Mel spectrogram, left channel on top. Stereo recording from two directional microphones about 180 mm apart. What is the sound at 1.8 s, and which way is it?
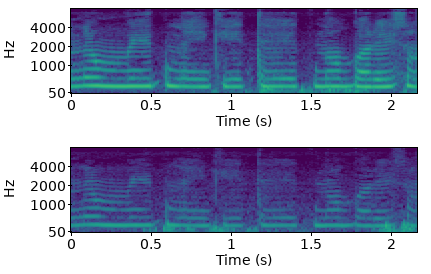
Speech, 45° left (ahead or behind).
